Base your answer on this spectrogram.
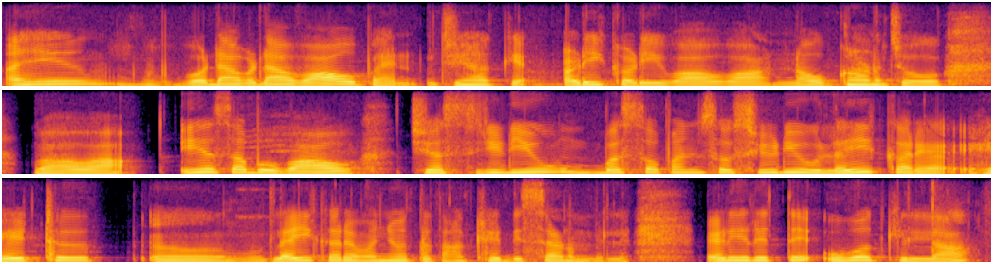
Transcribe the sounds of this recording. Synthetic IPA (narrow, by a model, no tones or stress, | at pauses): ɛ̃ːʋɐɗaʋɐɗaʋaːobʱɐɪnɪ̆d͡ʑiːɦə̃kʰeɐɽikɐɽiʋaːoaːnɐɡʱəɽ̃d͡ʑoːʋaːoaː | ɪɦesɐbʱʊʋaːod͡ʑiɦə̃siːɽiũɓɐsɔpɐ̃ɲd͡ʑsɔsiːɽijũlɐikɐɾeɦeːʈʰ | lɐikɐɾeʋɐ̃ɲot̪ɐt̪ɐʋ̤ãkʰeɗɪsəɽ̃mɪleeɦɽ̃iɾɪt̪eʔʊɦkɪla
